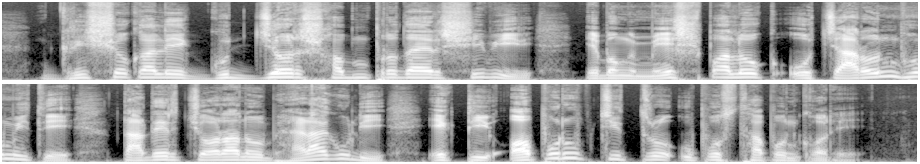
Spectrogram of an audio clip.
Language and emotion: Bengali, neutral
